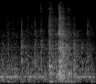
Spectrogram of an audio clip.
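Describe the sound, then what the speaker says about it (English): A home sewing machine stitching a tote bag runs unevenly and malfunctions, giving faint rattling, clicking mechanical bursts with a steady hum and a brief louder clatter near the middle. "my sewing machine is not playing ball"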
